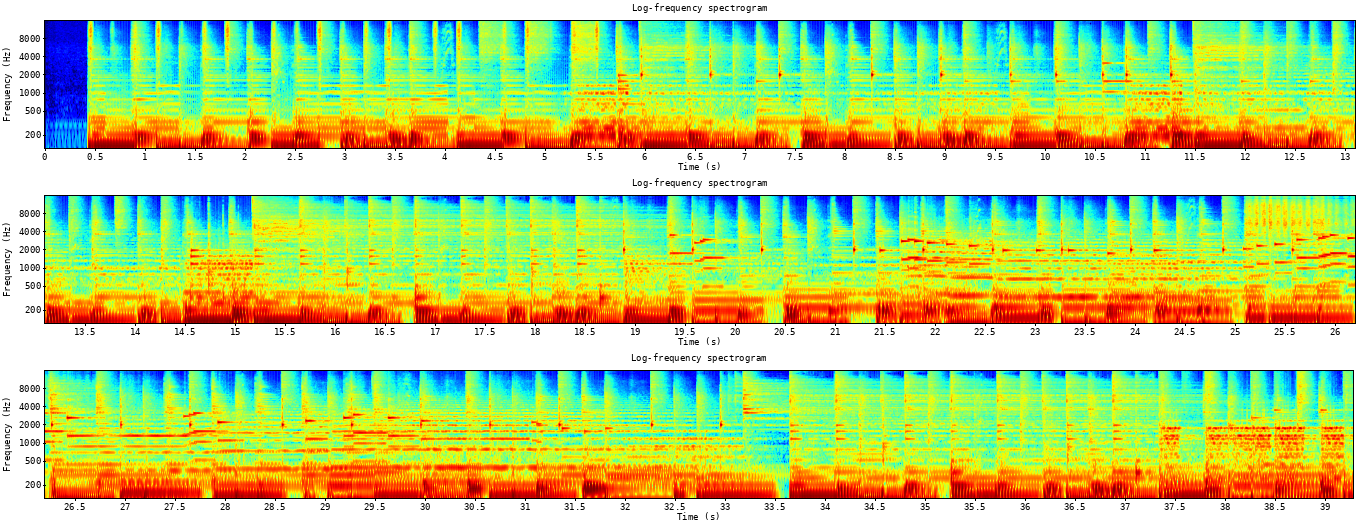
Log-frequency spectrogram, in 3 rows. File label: Bossa Nova; roland bk7m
